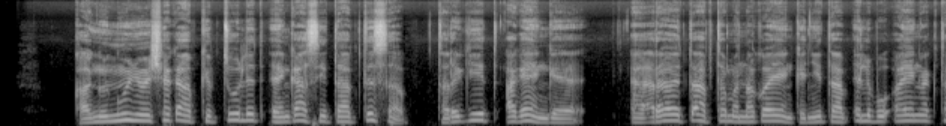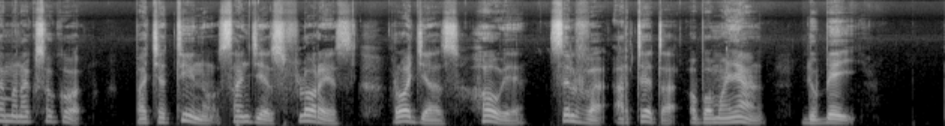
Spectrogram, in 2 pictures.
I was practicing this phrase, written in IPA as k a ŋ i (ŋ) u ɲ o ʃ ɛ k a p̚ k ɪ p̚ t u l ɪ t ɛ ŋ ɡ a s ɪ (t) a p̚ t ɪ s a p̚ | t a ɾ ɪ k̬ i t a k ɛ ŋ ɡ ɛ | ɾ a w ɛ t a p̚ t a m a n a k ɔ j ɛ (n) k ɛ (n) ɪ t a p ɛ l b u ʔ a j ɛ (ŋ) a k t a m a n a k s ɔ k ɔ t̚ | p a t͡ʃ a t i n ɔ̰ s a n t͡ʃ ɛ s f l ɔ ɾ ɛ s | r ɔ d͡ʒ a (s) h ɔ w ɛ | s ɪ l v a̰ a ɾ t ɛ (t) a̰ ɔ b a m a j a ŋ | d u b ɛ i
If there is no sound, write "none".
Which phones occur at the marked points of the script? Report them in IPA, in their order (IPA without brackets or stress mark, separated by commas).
ŋ, t, ŋ, ɲ, ŋ, s, t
